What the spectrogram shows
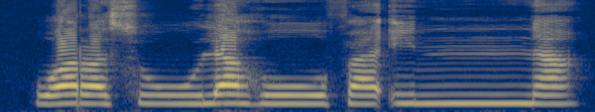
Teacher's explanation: کلمت رسولہ، یہاں حرف الہا پہ الٹا پیش ہے تو یہاں بھی حکم ہے مد صلہ صغرا، ہمیں اپنی آواز 2 مد کے برابر لمبی کرنا ہے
